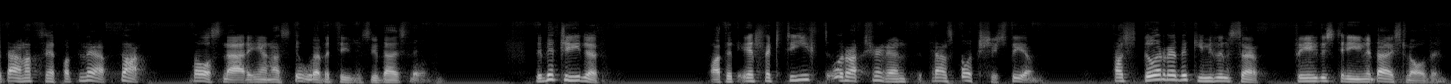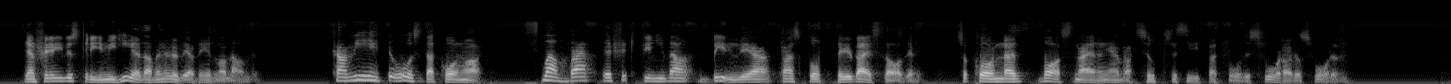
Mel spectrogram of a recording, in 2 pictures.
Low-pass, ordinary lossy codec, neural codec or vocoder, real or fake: none; none; codec, 16 kHz, 0.5 kbps, FreqCodec, larger model; fake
